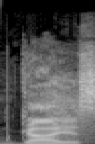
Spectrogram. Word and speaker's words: Gaius: I pronounced it wrong last time. Gaius is the right way.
